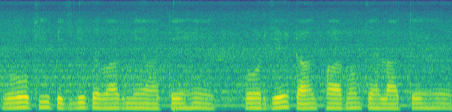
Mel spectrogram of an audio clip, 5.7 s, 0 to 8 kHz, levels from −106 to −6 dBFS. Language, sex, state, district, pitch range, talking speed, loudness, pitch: Hindi, female, Madhya Pradesh, Katni, 120-130 Hz, 125 wpm, -17 LUFS, 125 Hz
